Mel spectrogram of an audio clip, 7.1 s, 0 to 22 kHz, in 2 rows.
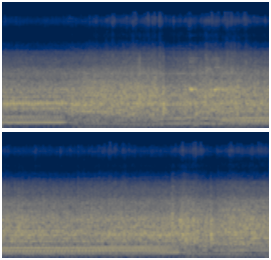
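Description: Classic Range Rover's 3.9-litre V8 engine running hard under racing load, with steady road noise. Its pitch drops about a second in, climbs to a higher steady note around three seconds in, and drops again near the end.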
